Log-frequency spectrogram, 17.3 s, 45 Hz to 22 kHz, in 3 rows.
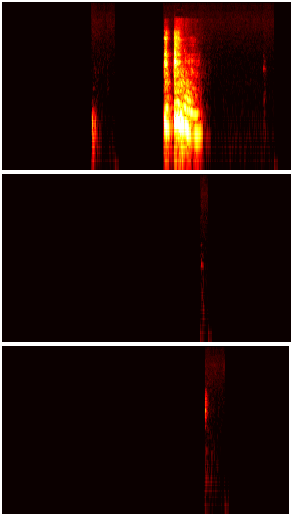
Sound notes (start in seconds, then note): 3.2 ahem; 4.2 silence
